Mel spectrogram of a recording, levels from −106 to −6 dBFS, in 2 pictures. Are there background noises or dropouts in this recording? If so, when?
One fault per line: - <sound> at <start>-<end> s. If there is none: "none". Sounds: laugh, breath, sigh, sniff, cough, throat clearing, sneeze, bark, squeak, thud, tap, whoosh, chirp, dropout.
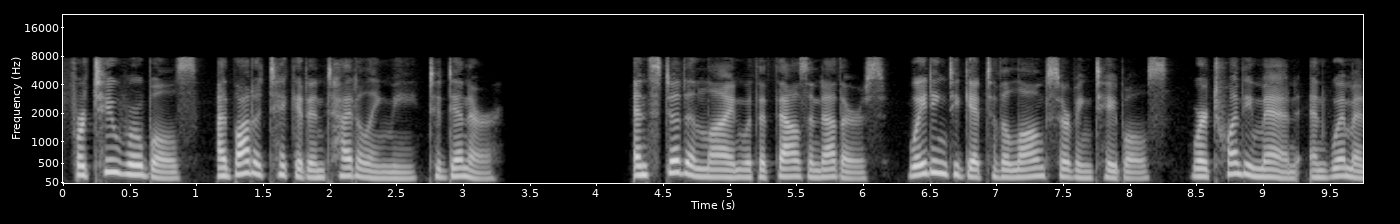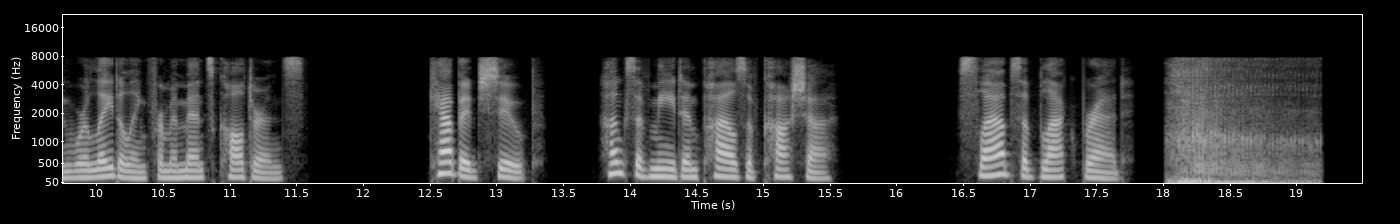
- breath at 18.0-19.2 s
